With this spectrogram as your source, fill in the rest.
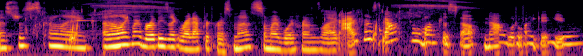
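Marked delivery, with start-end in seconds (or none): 4.3-7.2 put-on high, soft elderly woman voice. Quoting her boyfriend, in an old lady voice. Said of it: "That sounded like an old lady talking".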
